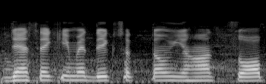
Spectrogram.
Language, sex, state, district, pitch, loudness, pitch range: Hindi, male, Madhya Pradesh, Bhopal, 185 Hz, -17 LUFS, 180-190 Hz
